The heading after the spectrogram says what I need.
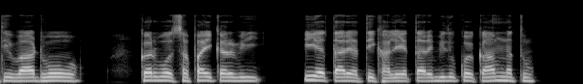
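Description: Speech recording with no technical faults present.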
